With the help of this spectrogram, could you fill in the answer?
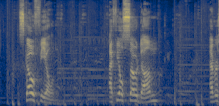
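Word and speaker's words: Schofield: just like an upgraded show field scofield i feel so dumb ever since my friend pointed out to me that it's not pronounced show field i felt dumb because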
